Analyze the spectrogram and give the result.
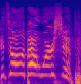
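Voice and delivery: sudden shrill, high-pitched shout at full volume. Retelling what he shouted on waking one morning, retelling a yell. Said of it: "why are you yelling?".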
